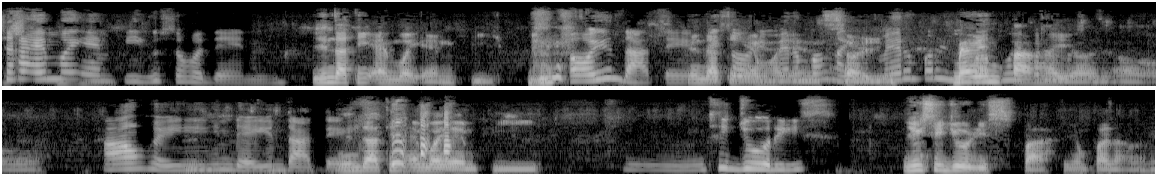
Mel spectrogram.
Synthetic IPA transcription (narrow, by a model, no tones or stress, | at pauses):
t͡ʃɐkaʔɛmajʔɛmpiɡʊst̪okod̪ɛnjʊŋd̪aːt̪ɪŋʔɛmajʔɛmpi | oːʔojʊŋd̪aːt̪ɛjʊŋd̪aːt̪ɪʔɛmaɛɐsɔɹimɛːɾonpɐɾɪmɛːɾonpɐŋɐjonʔoːʔo | aʔoːkɛjhɪnd̪ɛjʊŋd̪aːt̪ɛjʊŋd̪aːt̪ɪŋʔɛmajʔɛmpi | sid͡ʒuːɾis | jʊŋsid͡ʒuːɹɪspɐjʊŋpɐnɐho̰n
